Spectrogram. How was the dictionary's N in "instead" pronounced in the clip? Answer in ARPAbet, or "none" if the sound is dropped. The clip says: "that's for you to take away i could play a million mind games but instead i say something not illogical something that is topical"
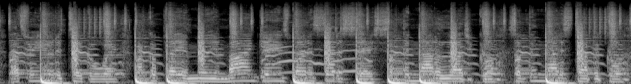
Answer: none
